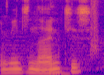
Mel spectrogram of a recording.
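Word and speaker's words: Mid90s: É Mid-90s, se escreve M I D 90 s tudo junto.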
